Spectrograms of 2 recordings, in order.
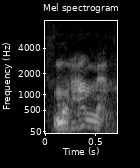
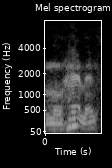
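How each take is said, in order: First: The name is said as Mu-ham-mad. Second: The name is said as Mo-ham-med. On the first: The speaker calls it right. "it's still the same pronunciation, Muhammad" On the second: The speaker calls it wrong. "who make the mistake of saying Mohammed"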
